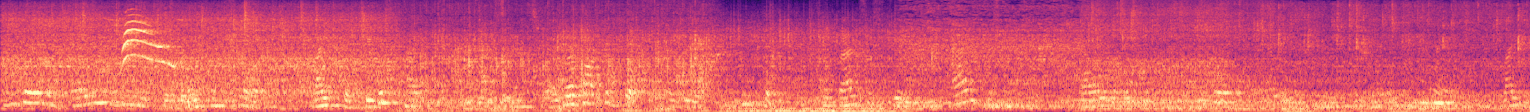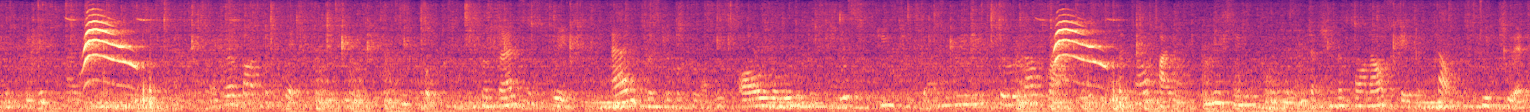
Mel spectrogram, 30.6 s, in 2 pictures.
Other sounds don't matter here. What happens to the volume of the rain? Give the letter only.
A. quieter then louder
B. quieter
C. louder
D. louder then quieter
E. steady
E.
